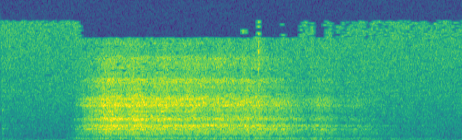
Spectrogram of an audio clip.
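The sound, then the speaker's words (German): Air is drawn slowly in through the nose during a calm meditation, a single soft, airy hiss lasting over a second, quiet and alone. “durch die Nase ein und aus. Mit jedem Ausatmen wird dein gesamter Körper ruhiger und schwerer. Atme ein”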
